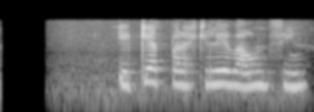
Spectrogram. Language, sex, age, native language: Icelandic, female, 11, Icelandic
